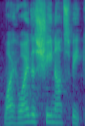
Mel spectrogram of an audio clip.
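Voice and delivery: normal talking voice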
